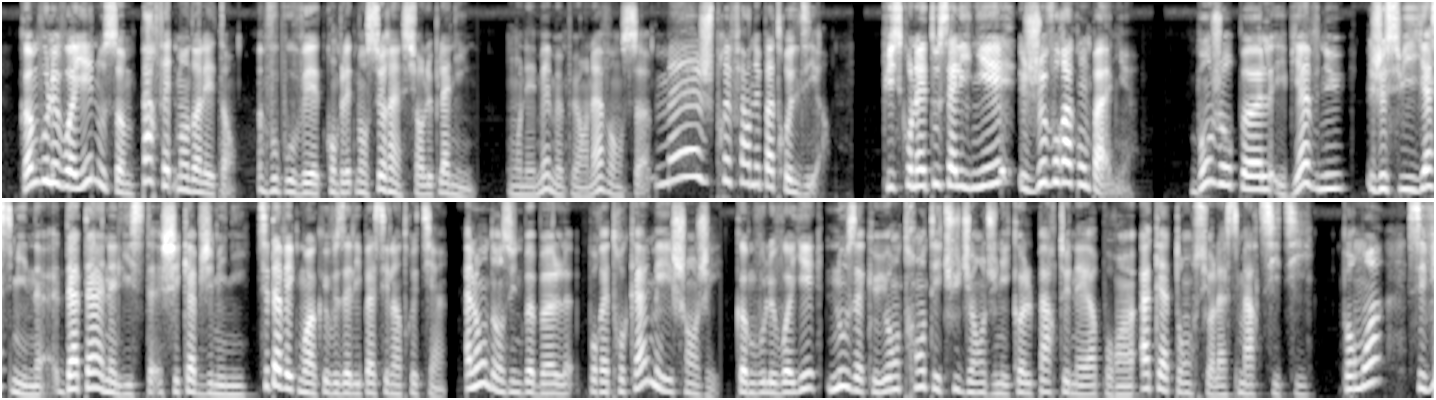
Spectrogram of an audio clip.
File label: French Young middle age woman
